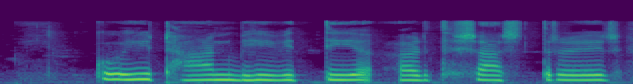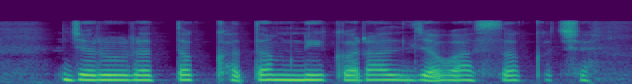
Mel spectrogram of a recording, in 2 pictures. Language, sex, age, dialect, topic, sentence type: Magahi, female, 51-55, Northeastern/Surjapuri, banking, statement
